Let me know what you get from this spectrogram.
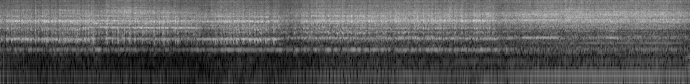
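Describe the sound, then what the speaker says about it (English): A bandsaw cuts wooden circles in a workshop, a steady motor whine with a higher cutting drone that shifts slightly in pitch as the blade works through the wood, continuous and close throughout. "then we'll go cut these circles out on the bandsaw"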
